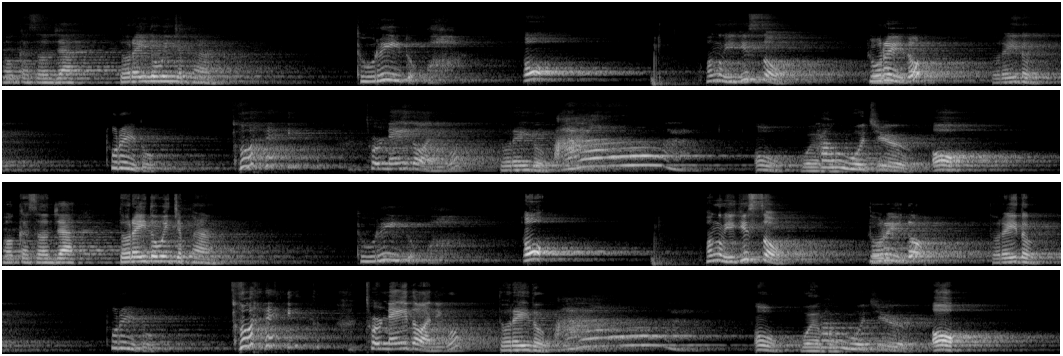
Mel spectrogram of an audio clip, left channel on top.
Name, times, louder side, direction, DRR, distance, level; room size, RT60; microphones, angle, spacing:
voice 1, 0.0-0.7 1.2-2.2 5.2-5.4 7.0-7.8 8.7-9.2 9.9-10.3 12.9-13.6 14.2-15.2 15.6-16.0 18.1-19.0 19.9-20.1, right 4 dB, 40° right, 10 dB, 0.4 m, -22 dB
voice 2, 3.5-4.6 8.7-9.2 11.7-12.1 16.1-17.5 18.7-19.7, left 4 dB, 35° left, 10 dB, 0.4 m, -25 dB
13.5 x 6.6 x 4.7 m, 2.3 s
head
